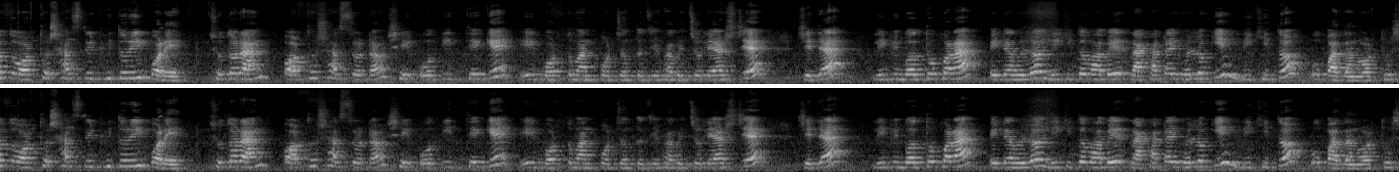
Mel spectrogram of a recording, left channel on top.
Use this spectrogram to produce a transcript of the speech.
তো অর্থশাস্ত্রের ভিতরেই পড়ে। সুতরাং অর্থশাস্ত্রটাও সেই অতীত থেকে এই বর্তমান পর্যন্ত যেভাবে চলে আসছে সেটা লিপিবদ্ধ করা, এটা হলো লিখিতভাবে রাখাটাই হলো কি লিখিত উপাদান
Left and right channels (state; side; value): normal; both; correlation 0.50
